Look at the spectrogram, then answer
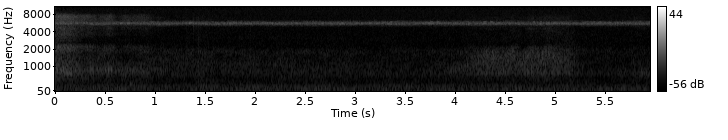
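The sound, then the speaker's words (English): A steady chorus of crickets chirping, a continuous high trill that never lets up, fairly faint and set against a low, rumbling background hum with no voices. “Oh, I hear the crickets too?”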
